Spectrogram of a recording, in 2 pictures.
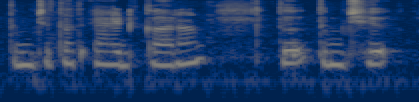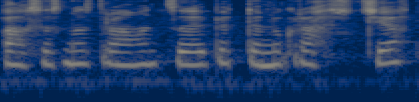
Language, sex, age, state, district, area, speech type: Kashmiri, female, 18-30, Jammu and Kashmir, Anantnag, rural, spontaneous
